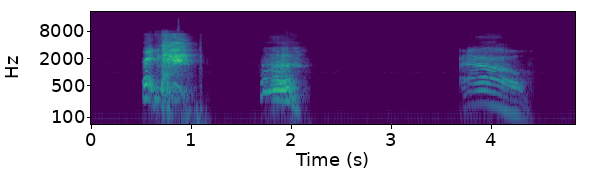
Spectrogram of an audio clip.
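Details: Webcam recording of two sharp, breathy, explosive sneezes followed by a voiced groan of "ow": sneezing.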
